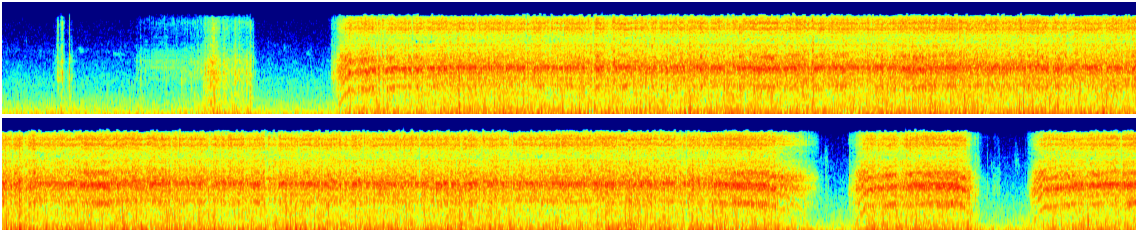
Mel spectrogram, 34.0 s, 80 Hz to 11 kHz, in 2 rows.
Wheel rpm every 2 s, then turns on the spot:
0, 10, 80, 230, 230, 230, 230, 230, 230, 230, 230, 230, 230, 230, 80, 130, 150.
2-4 28-32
